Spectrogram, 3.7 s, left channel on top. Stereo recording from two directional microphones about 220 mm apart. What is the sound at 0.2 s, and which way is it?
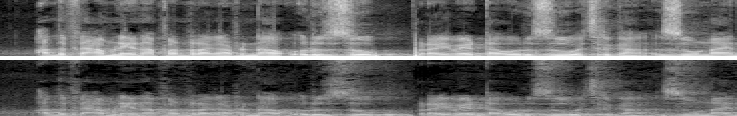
A man's voice, 50° left (ahead or behind).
